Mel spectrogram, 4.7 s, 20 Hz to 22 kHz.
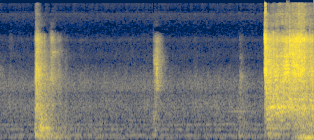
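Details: Ford F100 with 351 Windsor and C4, just fitted new carburetor, spacer and gaskets: a few clunks, then engine catches quickly and settles into a strong, even run; starts and runs cleanly.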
